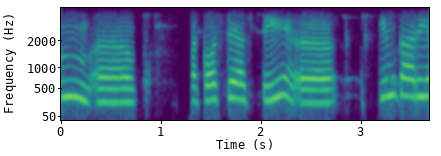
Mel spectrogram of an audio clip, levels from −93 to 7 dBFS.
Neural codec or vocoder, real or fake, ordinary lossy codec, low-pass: none; real; Opus, 24 kbps; 3.6 kHz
